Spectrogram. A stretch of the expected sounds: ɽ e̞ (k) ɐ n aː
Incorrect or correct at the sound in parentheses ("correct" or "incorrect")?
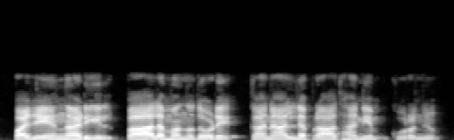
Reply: correct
